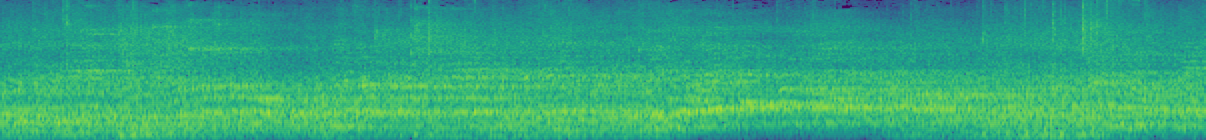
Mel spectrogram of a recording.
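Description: Indoor futsal play in a reverberant sports hall: the ball being kicked and bouncing on the hard court floor, with players' voices shouting and echoing.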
